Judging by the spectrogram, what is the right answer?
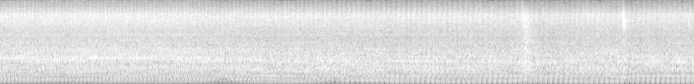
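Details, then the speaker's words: Mower cranked by a restored lead-acid battery that previously would not crank it even after charging: strong, steady cranking despite one bad cell; the engine later started. "A battery that would not crank this mower under any circumstances. You could charge it all day long and it would not crank the mower over at all. Now it cranks it, even with the one bad cell."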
